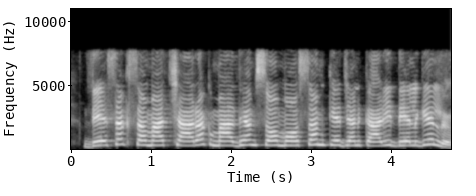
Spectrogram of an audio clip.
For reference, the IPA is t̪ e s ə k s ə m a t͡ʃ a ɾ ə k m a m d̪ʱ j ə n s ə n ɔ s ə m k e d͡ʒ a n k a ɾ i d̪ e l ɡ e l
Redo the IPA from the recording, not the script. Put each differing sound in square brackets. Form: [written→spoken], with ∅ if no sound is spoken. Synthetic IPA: [t̪→d̪] e s ə k s ə m a t͡ʃ a ɾ ə k m a [m→∅] d̪ʱ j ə [n→m] s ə [n→m] ɔ s ə m k e d͡ʒ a n k a ɾ i d̪ e l ɡ e l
